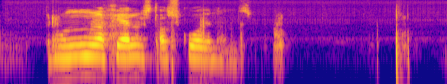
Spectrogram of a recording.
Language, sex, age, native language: Icelandic, male, 10, Icelandic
